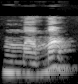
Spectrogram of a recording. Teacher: que el velo del paladar caiga, que los labios se junten y que se produzca esta resonancia nasal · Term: sonido bilabial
